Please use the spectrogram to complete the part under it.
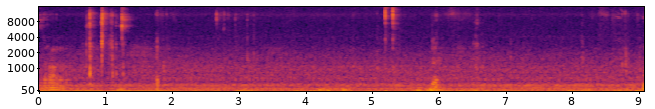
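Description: Keys clack on a computer keyboard in quick irregular bursts, close and steady, with a few sharper clicks standing out from the typing and a faint background hum.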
